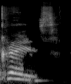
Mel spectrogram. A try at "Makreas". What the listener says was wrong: Close. Makreas, yeah. You gave me an extra syllable. Makreas.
